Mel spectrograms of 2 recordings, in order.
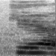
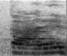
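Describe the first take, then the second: First: The vowel sounds like 'air'. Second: The vowel sounds like 'ar'. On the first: The speaker calls it right. "यह केयर ही है" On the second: The speaker calls it wrong. "यह कार्य गलत होगा"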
